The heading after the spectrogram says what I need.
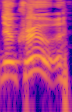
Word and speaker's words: Dew Crew: Mike the Marine Gunny, howdy, Dan and Do Crew, pronounced Do Crew.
